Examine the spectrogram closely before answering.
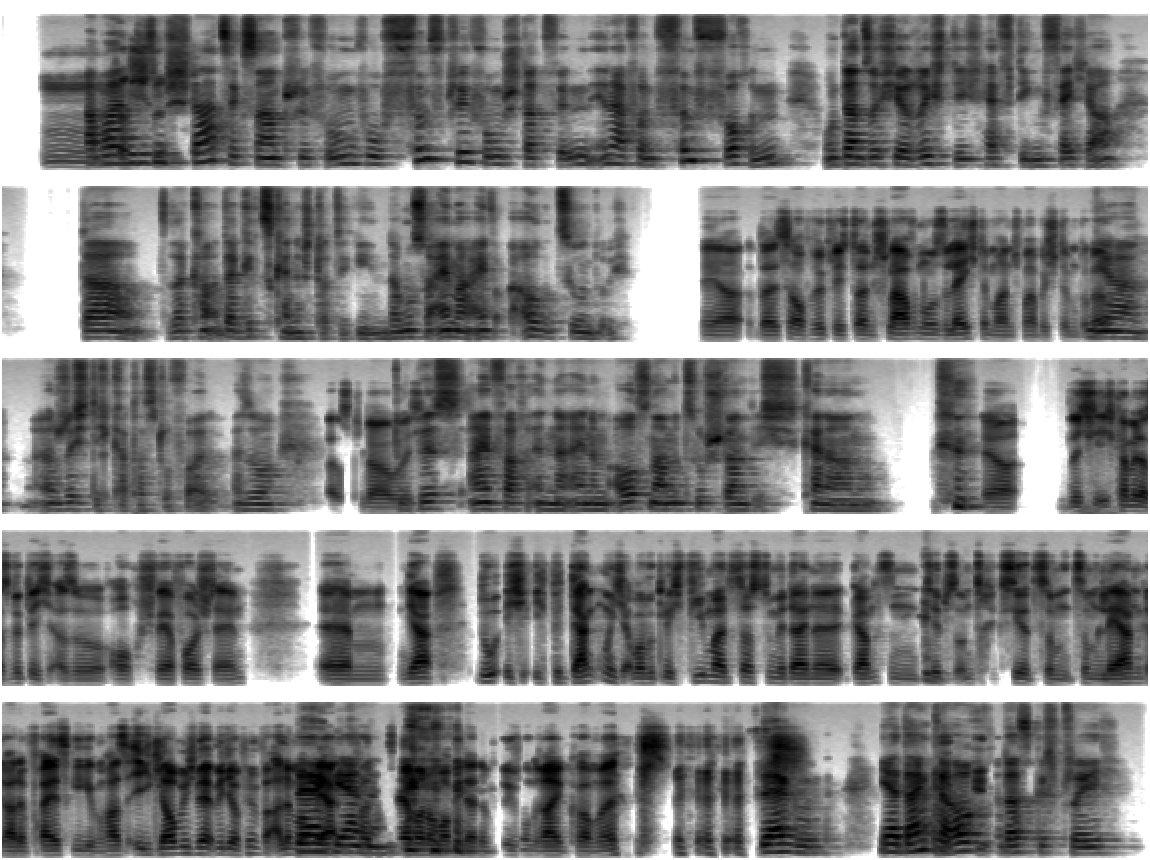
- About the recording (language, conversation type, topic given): German, podcast, Wie motivierst du dich beim Lernen, ganz ehrlich?
- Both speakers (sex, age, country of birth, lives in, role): female, 30-34, Germany, Germany, guest; male, 20-24, Germany, Portugal, host
- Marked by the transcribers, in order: "Staatsexamensprüfungen" said as "Staatsexamenprüfungen"; stressed: "fünf"; stressed: "fünf"; "schlaflose Nächte" said as "schlafnose Lächte"; chuckle; giggle; giggle; laugh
